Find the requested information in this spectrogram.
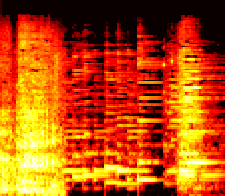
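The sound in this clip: A tiger roar, a loud, rough, growling burst at the start with a second roar near the end, and a short tonal musical jingle sounding between them.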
